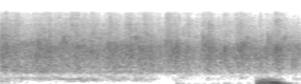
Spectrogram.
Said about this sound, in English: I thought you were going to clap.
